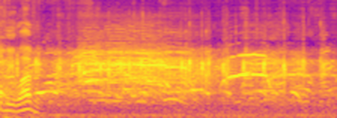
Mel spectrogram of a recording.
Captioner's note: crowd cheering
